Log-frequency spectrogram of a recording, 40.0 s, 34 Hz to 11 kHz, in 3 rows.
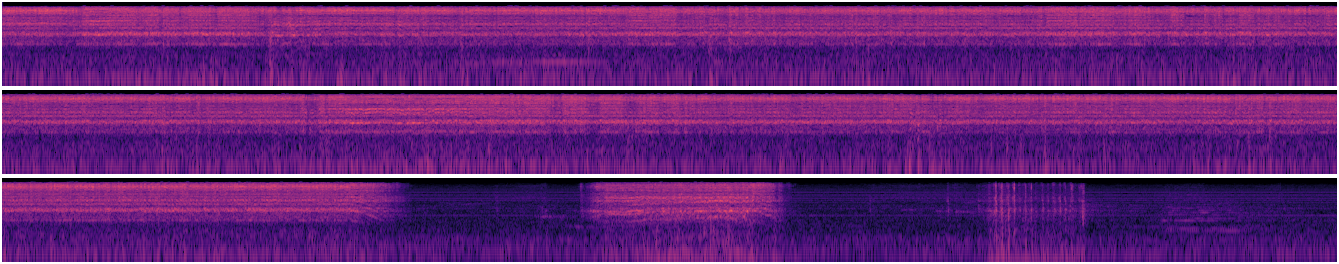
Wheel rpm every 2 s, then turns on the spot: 160, 160, 160, 160, 160, 160, 160, 160, 160, 160, 160, 160, 160, 160, 160, 40, 90, 30, 20, 0.
34-38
